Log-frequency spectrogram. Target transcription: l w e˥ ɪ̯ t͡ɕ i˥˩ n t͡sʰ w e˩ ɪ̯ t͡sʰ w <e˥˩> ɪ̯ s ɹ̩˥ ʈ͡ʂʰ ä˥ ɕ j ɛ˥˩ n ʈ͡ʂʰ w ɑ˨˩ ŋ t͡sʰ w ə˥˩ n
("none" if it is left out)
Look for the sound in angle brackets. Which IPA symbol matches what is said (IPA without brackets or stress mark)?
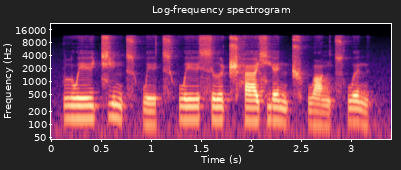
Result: e˥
